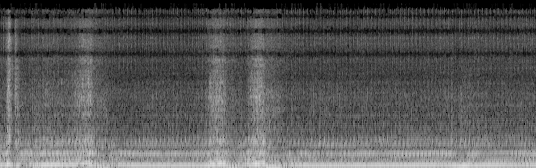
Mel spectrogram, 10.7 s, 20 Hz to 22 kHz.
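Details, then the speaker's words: 1964 Chevy 283 V8 budget build in a 1981 Jeep CJ-5, first start-up, choke kicked down manually: lumpy rowdy idle with throttle blips and faint light ticking; a little tappety, owner may need to adjust rocker arms. "It's a little tappety. I may have to adjust some of the rocker arms, but I figured that might happen."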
